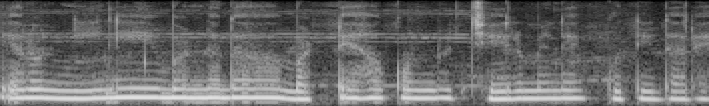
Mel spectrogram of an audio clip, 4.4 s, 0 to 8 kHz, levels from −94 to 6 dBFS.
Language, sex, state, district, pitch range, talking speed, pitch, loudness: Kannada, female, Karnataka, Dharwad, 220-245 Hz, 120 wpm, 230 Hz, -12 LUFS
